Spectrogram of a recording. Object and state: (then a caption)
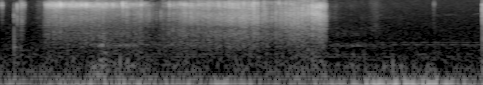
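Limestone block wall. A fingertip and a long blue nail tap and scratch across limestone blocks of a wall, over a crack and a mortar joint. A steady, bright rasping scrape runs for about three seconds, then cuts off, leaving softer, duller taps and rubbing with low rumble.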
